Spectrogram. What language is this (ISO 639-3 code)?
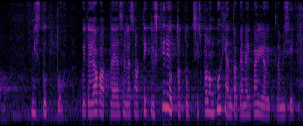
est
